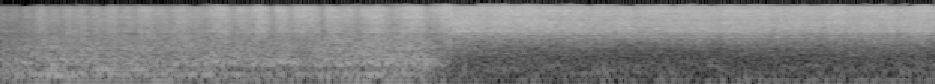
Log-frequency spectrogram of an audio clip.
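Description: Steady hiss of food cooking on a kitchen stove. It thins to a higher hiss about halfway and cuts off suddenly near the end.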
